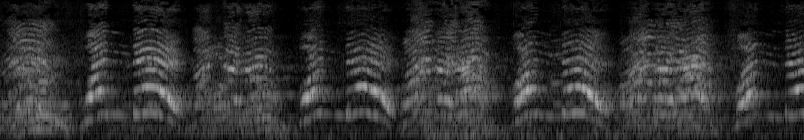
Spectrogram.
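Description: Group of children's voices chanting slogans in unison, short shouts about two a second, each rising and falling in pitch.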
